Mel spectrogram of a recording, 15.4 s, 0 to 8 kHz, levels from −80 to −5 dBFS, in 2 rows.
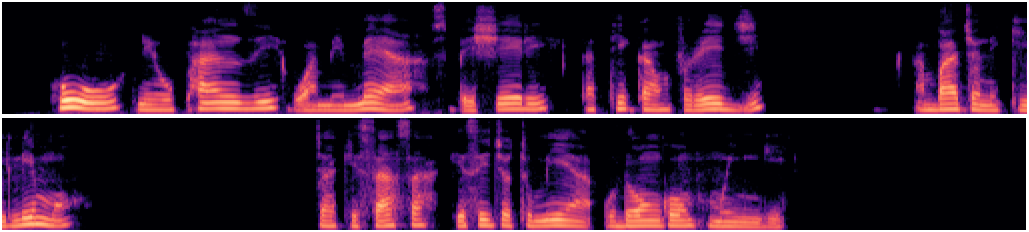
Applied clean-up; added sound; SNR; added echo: neural mask model Resemble Enhance denoiser.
